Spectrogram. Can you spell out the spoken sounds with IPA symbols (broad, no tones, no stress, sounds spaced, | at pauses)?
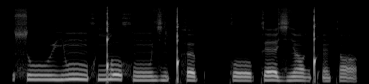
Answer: s uː j ũː x ŋ͡ǃ o x ũː zʲ ə̃ ǃʰ œ p kː oː k ɛ zʲ ɑ̃ ǃʼ ɛ̃ k ɑ̃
